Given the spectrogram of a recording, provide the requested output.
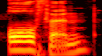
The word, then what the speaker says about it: often: In fact, the queen herself used to say often. She didn't pronounce the T though. So, the queen would say often.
